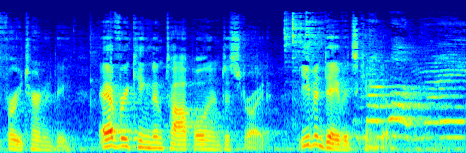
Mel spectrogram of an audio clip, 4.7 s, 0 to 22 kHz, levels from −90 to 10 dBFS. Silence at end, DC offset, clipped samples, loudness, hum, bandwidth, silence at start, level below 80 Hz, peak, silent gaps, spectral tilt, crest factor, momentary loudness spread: 0 s; under 0.1%; under 0.1%; -19 LUFS; none; 16 kHz; 0 s; -52 dBFS; 0 dBFS; none; -5.5 dB/octave; 20 dB; 15 LU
